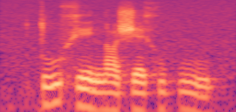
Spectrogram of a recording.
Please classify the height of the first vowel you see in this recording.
high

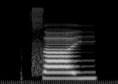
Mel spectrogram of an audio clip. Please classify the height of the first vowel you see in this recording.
low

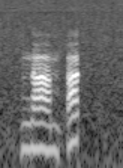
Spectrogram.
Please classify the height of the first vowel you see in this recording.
low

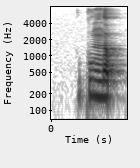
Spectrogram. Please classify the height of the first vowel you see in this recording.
low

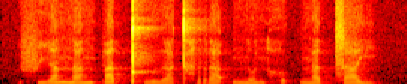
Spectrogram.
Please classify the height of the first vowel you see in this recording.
high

